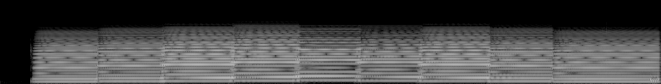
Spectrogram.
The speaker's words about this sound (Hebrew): עכשיו שימו לב לצליל השלישי. זה, זה רגיל, דו מז'ור. אפשר להפוך אותו למינור.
